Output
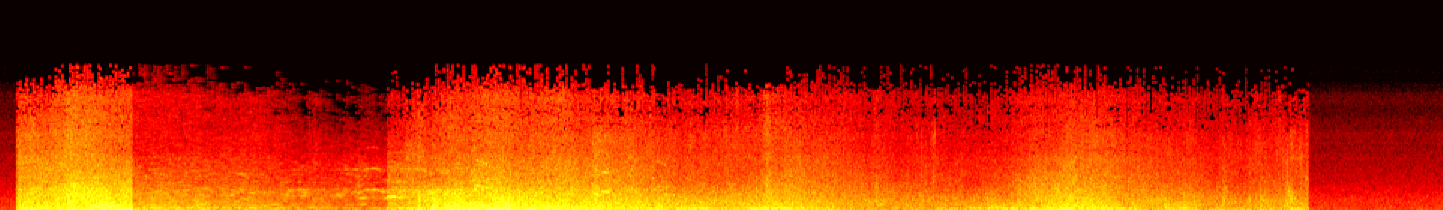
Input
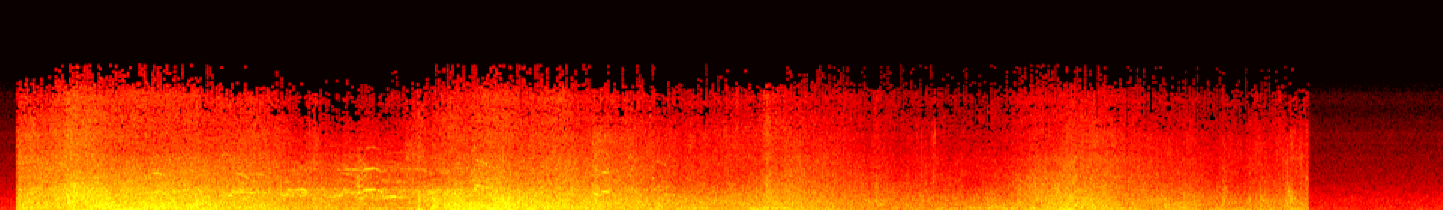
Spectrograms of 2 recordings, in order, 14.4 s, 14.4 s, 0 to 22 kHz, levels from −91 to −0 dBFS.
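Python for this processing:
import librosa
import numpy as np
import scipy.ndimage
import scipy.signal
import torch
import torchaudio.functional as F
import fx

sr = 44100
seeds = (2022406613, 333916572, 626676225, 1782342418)

y = fx.dynamic_eq(x, sr, hz=250.0, q=1.1, threshold_db=-37.0, ratio=4.0, max_db=6)
y = fx.resonator_bank(y, sr, root=45, chord='fifth', decay_s=0.22, at=(1.32, 3.87), fade=0.02)
y = y * 10.0 ** (3.5 / 20.0)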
